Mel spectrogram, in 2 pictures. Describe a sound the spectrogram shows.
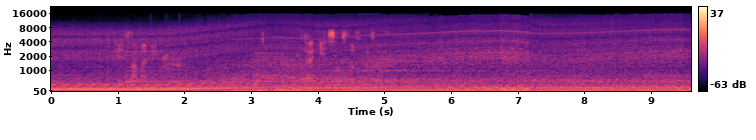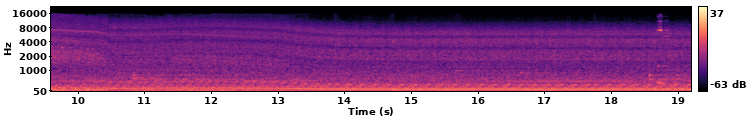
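A pickup truck's engine rumbles, revving up and down, then settles to a steady idle.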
